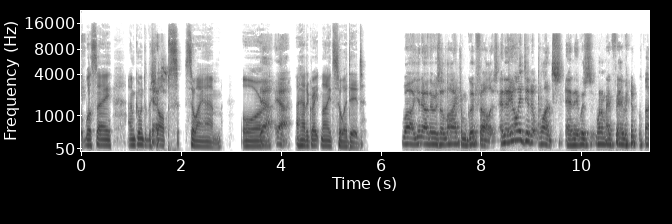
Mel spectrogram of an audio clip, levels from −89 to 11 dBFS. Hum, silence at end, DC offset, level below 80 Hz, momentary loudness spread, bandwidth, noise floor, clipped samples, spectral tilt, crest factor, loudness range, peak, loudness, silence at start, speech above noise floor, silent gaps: none; 0 s; under 0.1%; -52 dBFS; 6 LU; 16 kHz; under -90 dBFS; under 0.1%; -4.5 dB/octave; 14 dB; 2 LU; -4 dBFS; -18 LUFS; 0 s; over 72 dB; 3.12-3.19 s, 5.76-6.40 s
